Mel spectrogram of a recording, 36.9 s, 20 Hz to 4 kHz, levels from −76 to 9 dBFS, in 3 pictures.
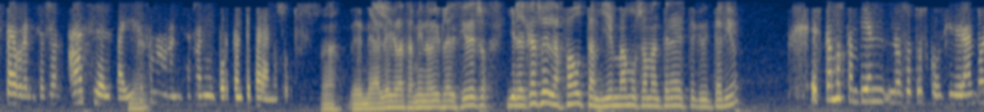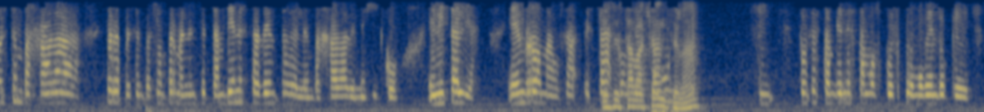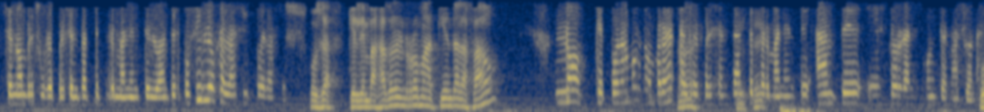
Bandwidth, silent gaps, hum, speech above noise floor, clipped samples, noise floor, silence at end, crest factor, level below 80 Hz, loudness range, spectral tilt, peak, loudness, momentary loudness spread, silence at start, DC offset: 4 kHz; none; none; 29 dB; under 0.1%; -44 dBFS; 0 s; 14 dB; -36 dBFS; 3 LU; -10.5 dB/octave; -2 dBFS; -16 LUFS; 9 LU; 0.1 s; under 0.1%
